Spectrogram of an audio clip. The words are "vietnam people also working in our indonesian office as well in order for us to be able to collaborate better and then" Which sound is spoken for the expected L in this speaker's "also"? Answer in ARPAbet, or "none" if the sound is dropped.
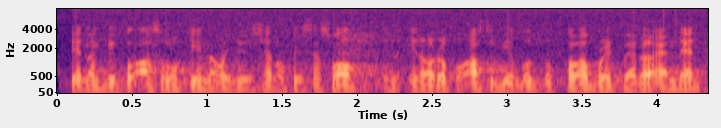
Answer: none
